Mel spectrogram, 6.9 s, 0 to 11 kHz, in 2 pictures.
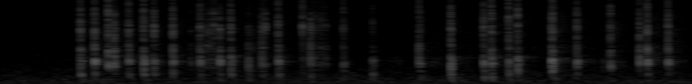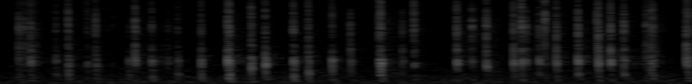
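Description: Long red nails tap and scratch rapidly along the walls and lid edge of a round clear plastic tub full of white items, held sideways. Dozens of quick, dry, clicky taps land with a hollow plastic tone around 950 Hz and bright edges, each dying away almost instantly, with faint scratching between them.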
